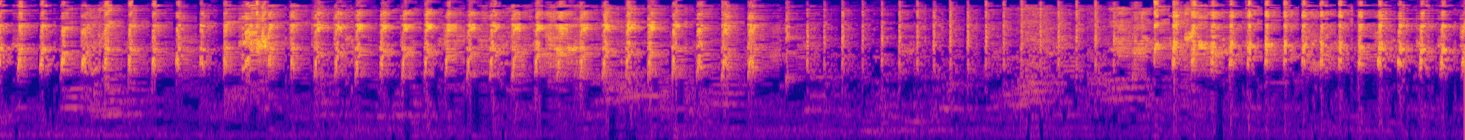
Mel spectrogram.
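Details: Lovebird giving fast chattering ngekek song mixed with ticking ngetik variations: a long, continuous run of rapid, evenly pulsed high, harsh notes for over seven seconds, with a faint lower background murmur.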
